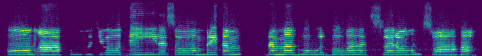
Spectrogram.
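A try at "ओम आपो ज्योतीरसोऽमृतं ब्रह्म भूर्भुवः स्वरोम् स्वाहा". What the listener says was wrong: यहाँ पर जब ओम आपो ज्योति रसो अमृतम नहीं बोलना होता, बोलने के समय में बोलना होता है रसोमृतम। वो जो अवग्रह है ना, ऐसे अ वाला चिन्ह है, वो यहाँ पर उच्चारण नहीं करना होता। अमृतम अलग से नहीं बोलना होता है।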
